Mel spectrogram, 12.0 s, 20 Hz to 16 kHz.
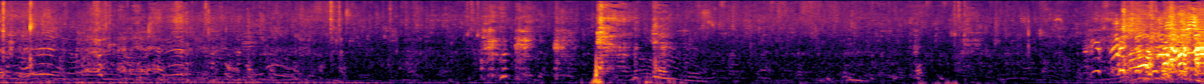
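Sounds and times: faint murmuring voices: 0.0 - 12.0.

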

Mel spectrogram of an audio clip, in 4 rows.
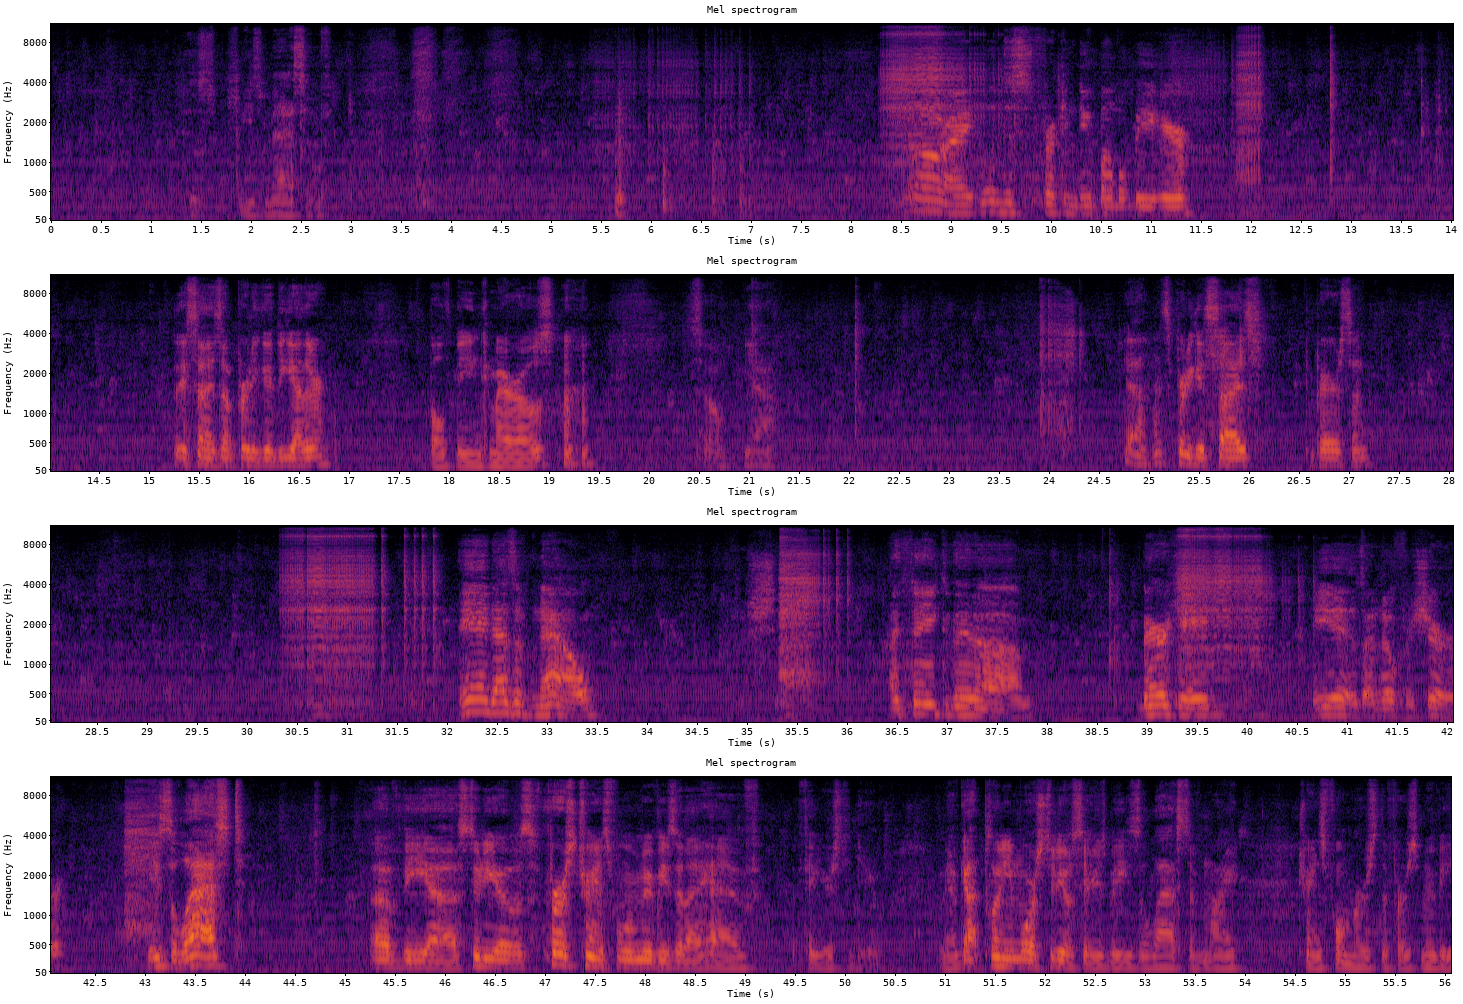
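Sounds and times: quiet room hum: 0.0 - 56.0.

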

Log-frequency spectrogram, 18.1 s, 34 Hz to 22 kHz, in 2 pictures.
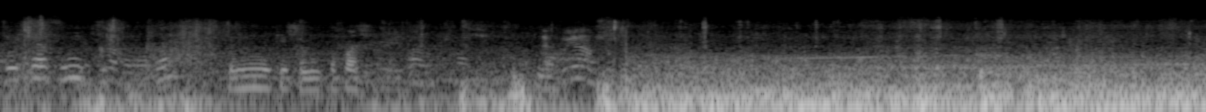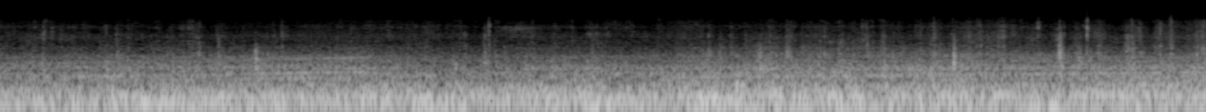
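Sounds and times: vehicle engine and road noise: 2.9 - 18.0.

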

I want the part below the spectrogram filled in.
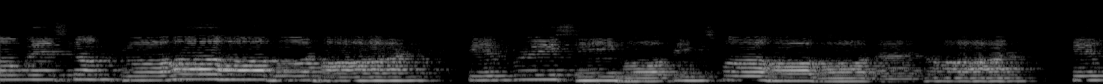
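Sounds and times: person chanting: 0.0 - 11.0.

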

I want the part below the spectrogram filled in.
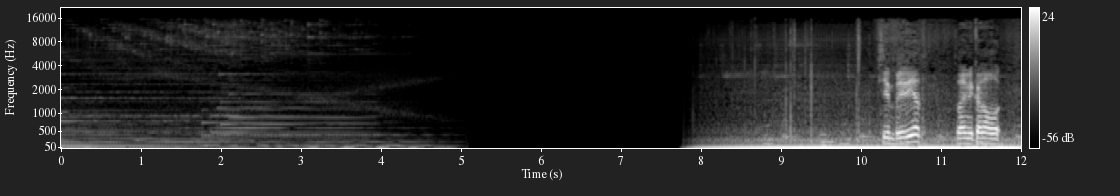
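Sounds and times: diesel engine idling: 8.0 - 12.0.

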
